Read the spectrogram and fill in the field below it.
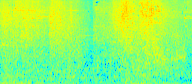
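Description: Game characters clash with sharp hits and blasts.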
